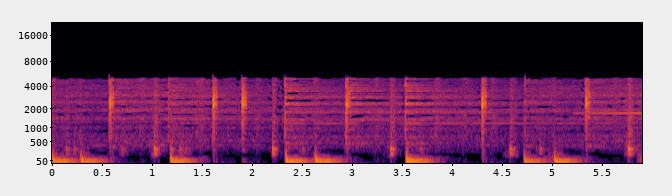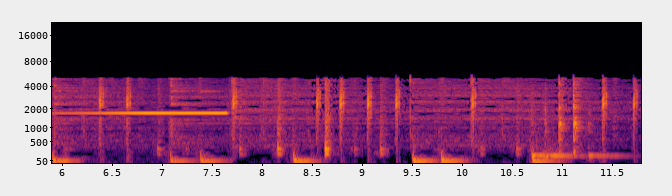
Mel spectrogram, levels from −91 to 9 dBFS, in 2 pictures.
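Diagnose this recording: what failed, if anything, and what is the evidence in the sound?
The whole track sounds dull and smeared, with nothing at all above 5.4 kHz and a warbly, fizzy texture on the sustained parts. That points to the codec stage, most likely heavy AAC compression. At a very low bitrate, around 16 kbps, the encoder drops the top of the spectrum and quantises what remains so coarsely that the remaining bands smear together and swirl rather than holding steady.

From 5.22 s to 7.71 s there's a clear loudspeaker feedback squeal. A single tone at 1.7 kHz swells up over roughly a second and a half and ends up sitting about 10 dB above the music. That's an acoustic loop at the playback end: a mic is hearing the speaker it feeds, and at that one frequency the loop gain tips past unity, so the tone keeps feeding itself until the loop gets broken.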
